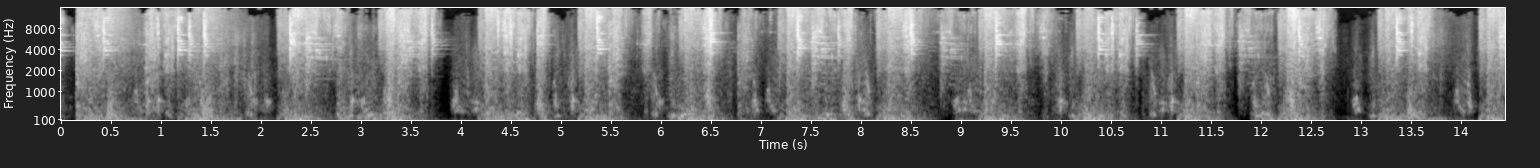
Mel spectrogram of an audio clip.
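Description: Weapons clash and spells crackle in a fierce fight.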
